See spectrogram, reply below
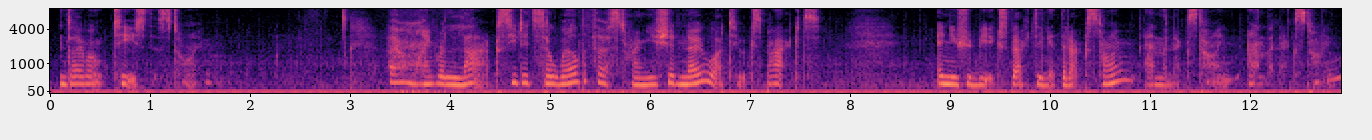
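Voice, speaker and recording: In an intimate audio roleplay, a woman plays a playful, condescending vampire stalker who is teasing and haughty. Her breathy voice sits on the high side, is a little mellow, and often drops to a whisper.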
